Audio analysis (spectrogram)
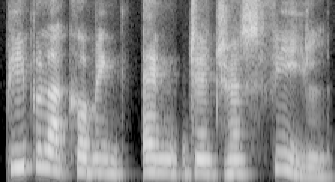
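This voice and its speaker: Woman, French accent, middle-aged, interview guest, earnest, unhurried, medium pitch. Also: big pitch swings, warm tone. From France. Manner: earnest, unhurried, with frequent fillers and restarts. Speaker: guest, healer. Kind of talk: conversational interview.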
